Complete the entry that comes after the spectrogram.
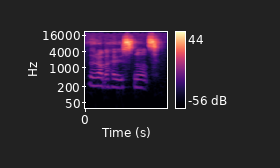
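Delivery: ordinary talk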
